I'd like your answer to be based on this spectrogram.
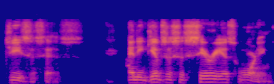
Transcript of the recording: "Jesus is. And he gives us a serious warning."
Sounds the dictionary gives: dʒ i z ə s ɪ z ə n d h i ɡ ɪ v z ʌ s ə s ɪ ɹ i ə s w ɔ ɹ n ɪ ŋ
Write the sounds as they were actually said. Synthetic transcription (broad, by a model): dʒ i z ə s ɪ z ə n i ɡ ɪ v z ʌ s ə s ɪ ɹ i ə s w ɔ ɹ n ɪ ŋ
